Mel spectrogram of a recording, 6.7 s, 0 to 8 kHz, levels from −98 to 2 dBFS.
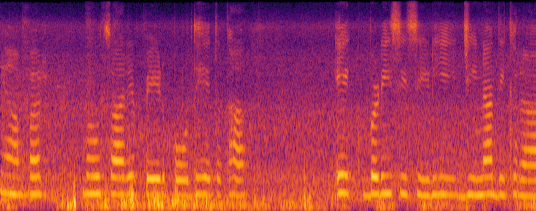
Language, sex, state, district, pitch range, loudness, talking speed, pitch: Hindi, female, Uttar Pradesh, Shamli, 235-250 Hz, -18 LUFS, 135 wpm, 245 Hz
